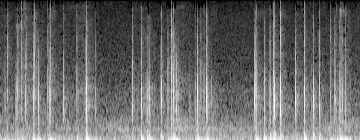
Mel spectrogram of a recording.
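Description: Long acrylic nails scratch and tap with their tips on a large, flat, black printed cardboard folder lying on a table. The result is a quick, uneven run of short, dry ticks and scrapes, bright and clicky, with almost no ring and a soft low rumble underneath.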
